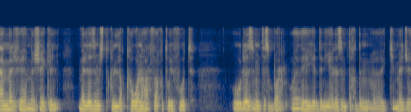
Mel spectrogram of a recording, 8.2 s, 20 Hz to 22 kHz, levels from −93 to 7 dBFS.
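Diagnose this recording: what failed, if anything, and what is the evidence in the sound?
A burst of packet loss at 5.96 to 6.11 s, a network-stage failure. For about 65 ms the receiver extends the last received sound and fades it, then about 60 ms is simply missing before the speech resumes further along.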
